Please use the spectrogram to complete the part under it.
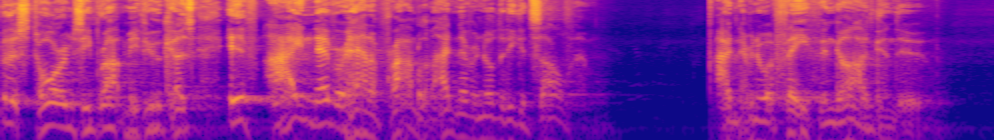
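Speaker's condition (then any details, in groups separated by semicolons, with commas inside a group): Laryngeal cancer after radiation; still affected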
